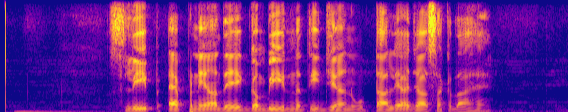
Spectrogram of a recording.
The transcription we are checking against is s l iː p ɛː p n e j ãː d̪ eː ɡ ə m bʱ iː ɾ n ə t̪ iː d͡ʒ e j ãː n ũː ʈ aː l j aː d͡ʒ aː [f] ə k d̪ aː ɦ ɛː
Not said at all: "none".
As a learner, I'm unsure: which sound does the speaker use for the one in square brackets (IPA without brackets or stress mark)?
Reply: s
